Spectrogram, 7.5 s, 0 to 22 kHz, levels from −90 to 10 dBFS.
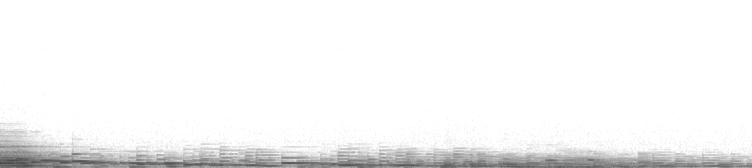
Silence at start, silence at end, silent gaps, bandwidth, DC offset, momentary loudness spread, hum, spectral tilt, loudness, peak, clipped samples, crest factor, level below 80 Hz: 0 s; 0 s; none; 5.2 kHz; under 0.1%; 10 LU; none; -9 dB/octave; -31 LUFS; -12 dBFS; under 0.1%; 18 dB; -66 dBFS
